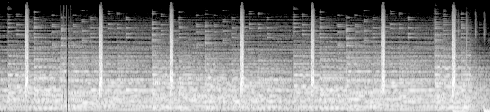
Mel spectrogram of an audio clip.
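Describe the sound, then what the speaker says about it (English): Hip-hop beat in a hard melodic trap style, with a crisp clap sample hitting at regular intervals over a sustained synth melody and low bass, punchy and up front, no voices. "First thing we got is the clap."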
